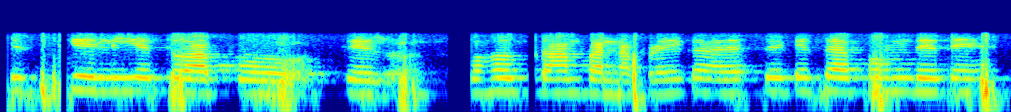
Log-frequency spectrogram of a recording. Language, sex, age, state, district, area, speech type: Hindi, female, 30-45, Uttar Pradesh, Sitapur, rural, conversation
